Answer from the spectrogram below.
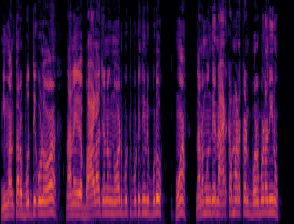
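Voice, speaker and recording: A grumbling, scolding village landlord in a cartoon, voiced by a man, proud and easily offended. He talks with a high voice. The sound is close and dry. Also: steady tone, brisk, fairly bright tone, no room sound. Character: proud grumpy middle-aged male village landlord.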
